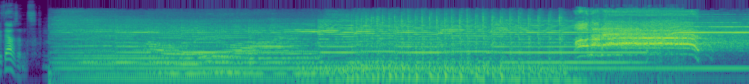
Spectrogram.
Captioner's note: yelling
